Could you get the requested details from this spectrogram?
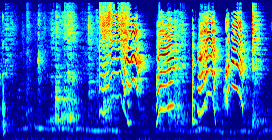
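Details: Pet green parrot kept indoors, said to say "mummy", "papa" and "radhe radhe"; a few harsh, rising-then-falling nasal utterances in quick succession, each strongly harmonic, over a soft background of human voices in a small room.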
